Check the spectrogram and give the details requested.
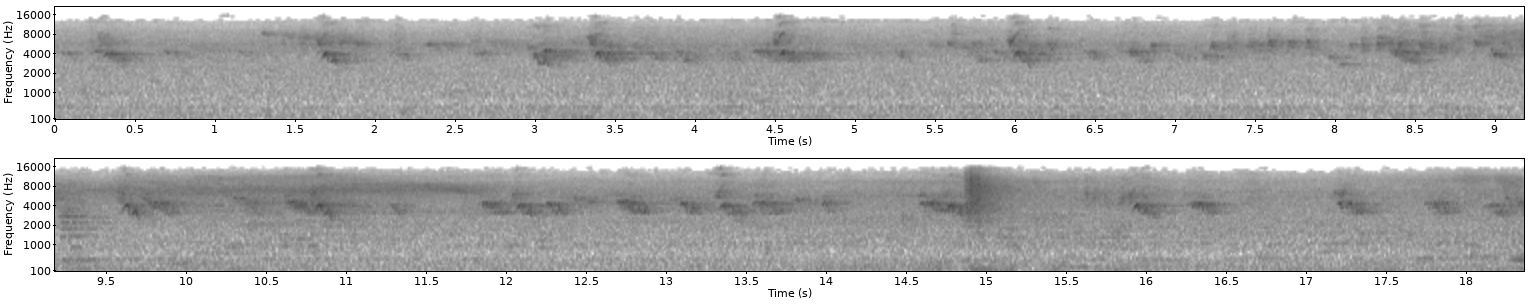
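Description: Small birds chirping in short, quick, high calls repeated throughout, over a steady city hum of traffic and machinery.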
